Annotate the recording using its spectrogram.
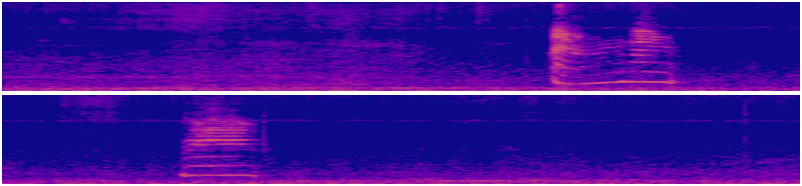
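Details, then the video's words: Sleepy cat whining before sleep: a drawn-out meow that dips then rises and trails off, followed about three seconds later by a shorter whine, over a constant low indoor hum. "잠투정하는 고양이"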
